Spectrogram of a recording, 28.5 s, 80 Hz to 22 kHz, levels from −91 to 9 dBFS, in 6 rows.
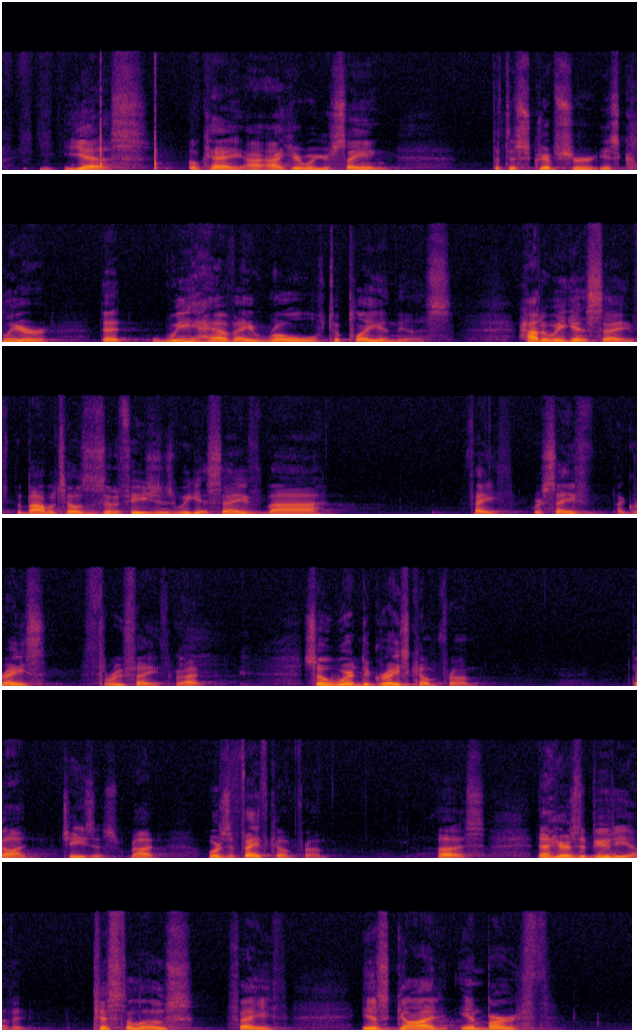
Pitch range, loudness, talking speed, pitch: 145-185 Hz, -29 LUFS, 150 wpm, 165 Hz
